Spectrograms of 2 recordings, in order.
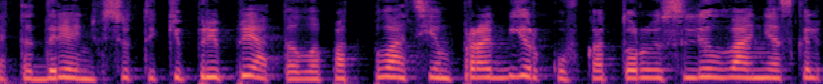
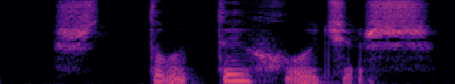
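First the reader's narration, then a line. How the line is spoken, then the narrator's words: Barely audible rustling whisper. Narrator (Russian): Едва слышно прошелестел император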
